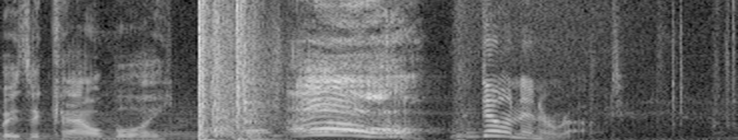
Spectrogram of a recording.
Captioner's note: gunshot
